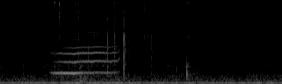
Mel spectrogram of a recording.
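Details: A kitten of 4.5 weeks, exploring its surroundings, gives one steady, even-pitched mew lasting under a second, then a few soft knocks and rustles against a low indoor hum.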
